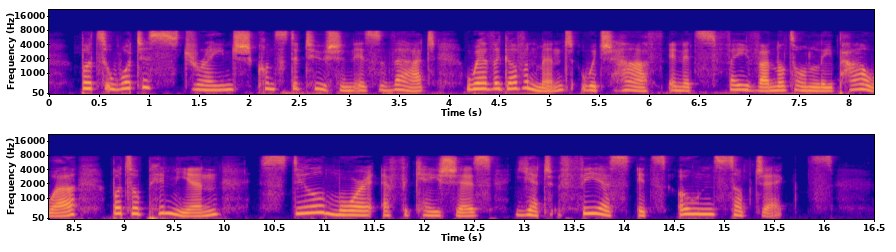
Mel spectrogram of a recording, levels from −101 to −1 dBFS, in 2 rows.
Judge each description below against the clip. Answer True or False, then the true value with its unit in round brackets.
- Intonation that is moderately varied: False (5.7 semitones)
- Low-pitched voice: False (210 Hz)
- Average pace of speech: False (110 wpm)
